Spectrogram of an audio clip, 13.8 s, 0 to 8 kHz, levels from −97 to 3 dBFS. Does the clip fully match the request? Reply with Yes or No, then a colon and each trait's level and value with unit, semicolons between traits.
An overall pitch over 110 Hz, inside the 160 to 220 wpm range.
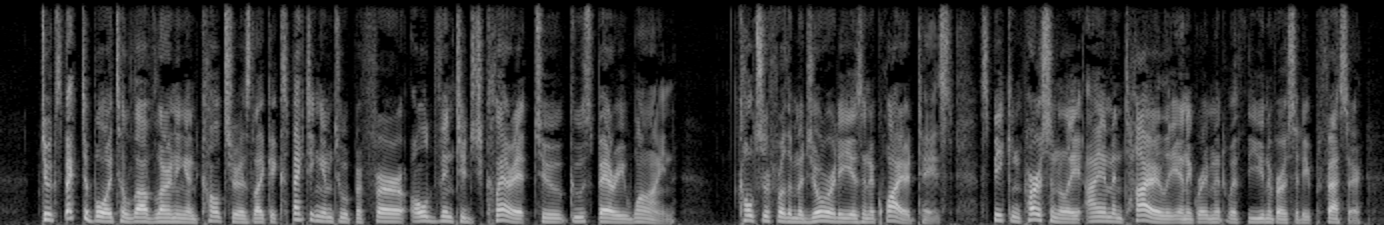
Yes: low, 135 Hz; average, 175 wpm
